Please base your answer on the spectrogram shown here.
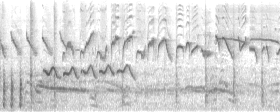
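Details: Tame caged Chinese hwamei delivers a loud, varied song: sharp clicks and rapid high slurred notes, then a series of looping whistles and a long, high sustained note near the end.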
